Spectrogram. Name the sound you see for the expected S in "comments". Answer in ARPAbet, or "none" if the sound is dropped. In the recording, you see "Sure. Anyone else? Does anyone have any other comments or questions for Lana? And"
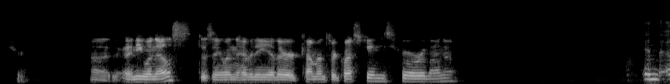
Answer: S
